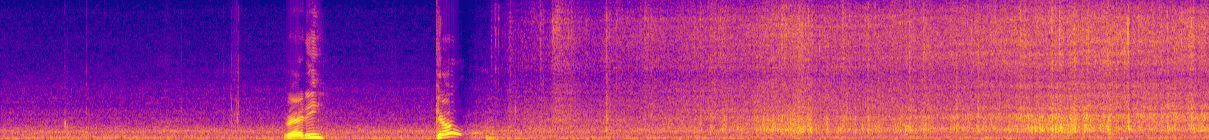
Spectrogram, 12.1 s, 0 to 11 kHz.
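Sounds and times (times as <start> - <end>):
metal sled scraping concrete: 4.9 - 12.0.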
